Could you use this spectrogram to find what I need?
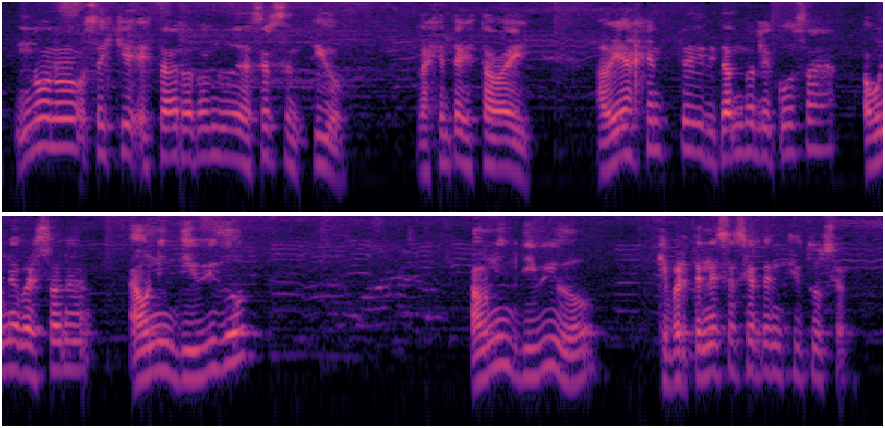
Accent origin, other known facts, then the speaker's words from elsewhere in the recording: Chile; Todos acá somos chilenos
